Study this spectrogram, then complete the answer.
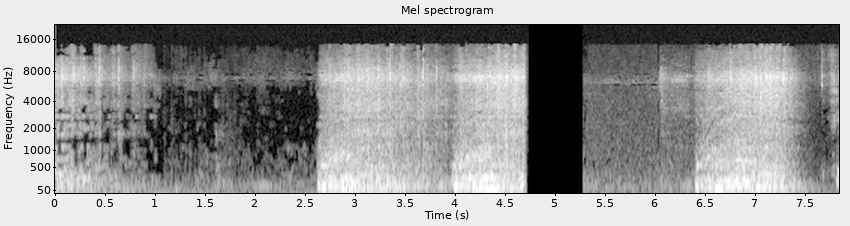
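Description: Sewing machine stitching a lined blouse: two loud bursts of steady mechanical running separated by pauses and quiet gaps, with the motor whirring at close range and no talking.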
